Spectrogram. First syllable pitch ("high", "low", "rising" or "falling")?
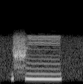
low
